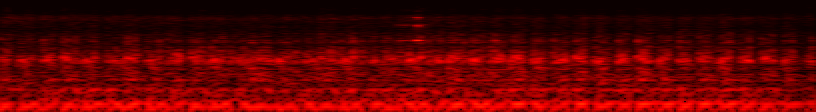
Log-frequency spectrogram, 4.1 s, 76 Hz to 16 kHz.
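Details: Dodge Dakota R/T V8 pickup with Scat Pack/Hellcat resonators plus added OEM Ram 1500 resonators: heavy droning low boom fills the cab at cruise, holding steady under light throttle; the resonator setup causes the drone, so Hellcat mufflers are planned.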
